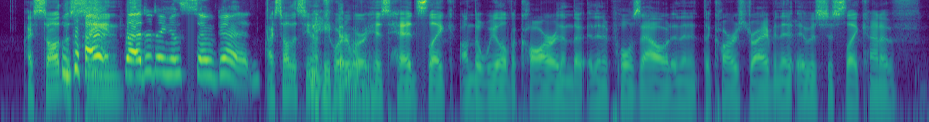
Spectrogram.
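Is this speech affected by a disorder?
No.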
